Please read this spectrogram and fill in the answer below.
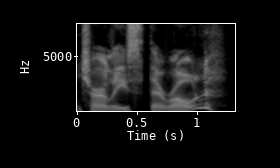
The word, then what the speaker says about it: Charlize Theron: Well, it stars Seth Rogen and Charlize Theron.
